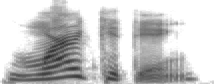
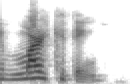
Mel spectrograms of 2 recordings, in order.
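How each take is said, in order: First: "marketing" with MAR stretched long, the rest short; one longer syllable. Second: "marketing" quick, every syllable equally short; non-native even syllables. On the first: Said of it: "one syllable that's longer". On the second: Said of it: "normally we non-English speakers say". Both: Shown as a demonstration.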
